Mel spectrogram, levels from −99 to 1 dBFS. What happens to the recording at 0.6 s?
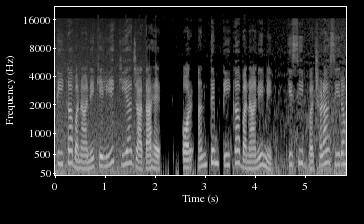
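At 0.6 s the audio is intact, with only the room's background noise sitting about 14 dB below the speech.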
